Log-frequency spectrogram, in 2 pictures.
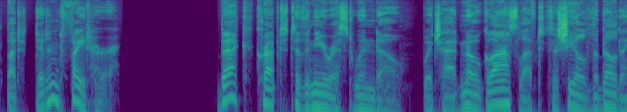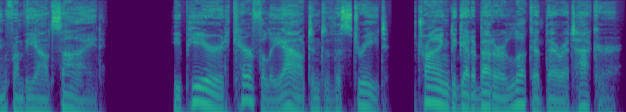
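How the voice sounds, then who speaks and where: A man's voice: low voice, no echo, clean studio sound. A man narrating dramatic fiction as a scripted audiobook.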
